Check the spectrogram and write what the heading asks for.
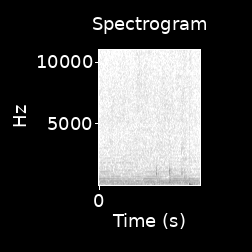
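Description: Soft background music with held notes, over a faint sizzle of food frying in the pan, with a few light clicks in the second half.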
